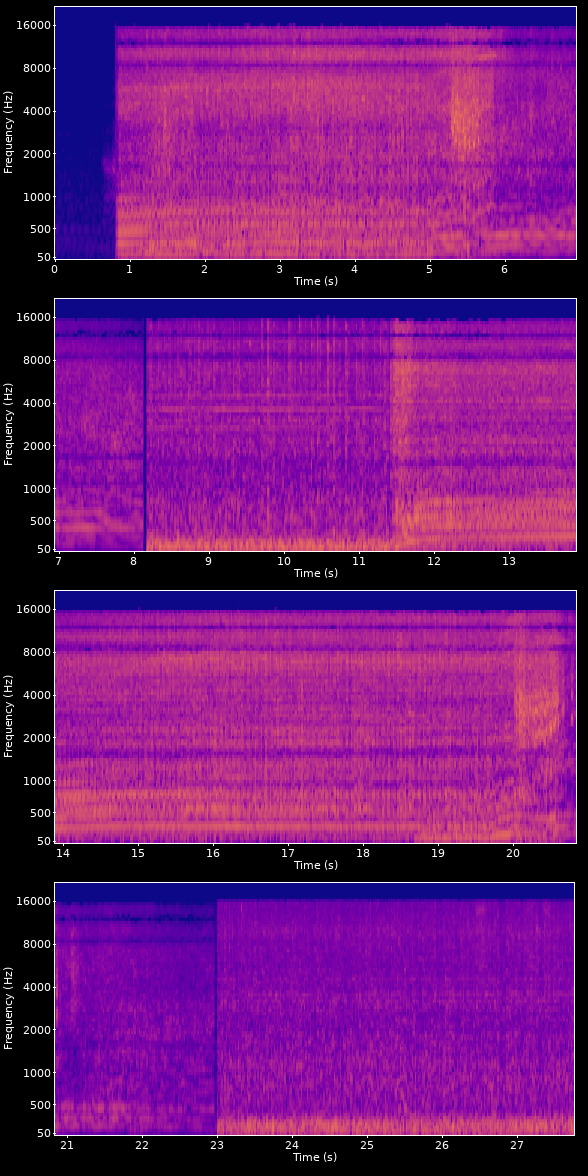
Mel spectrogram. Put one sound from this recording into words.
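A car engine rumbles loudly and unevenly up close.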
